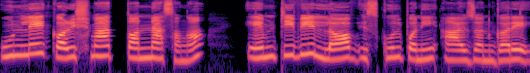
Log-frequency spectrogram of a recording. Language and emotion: Nepali, neutral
